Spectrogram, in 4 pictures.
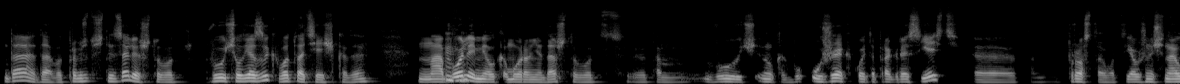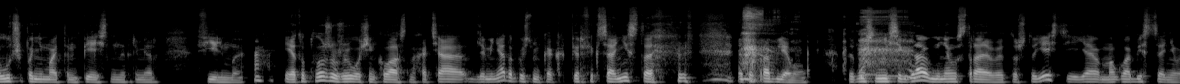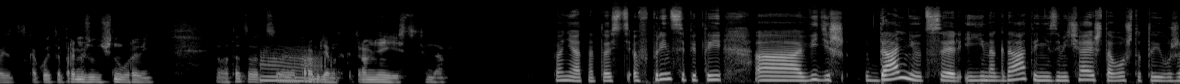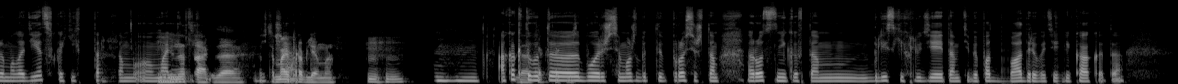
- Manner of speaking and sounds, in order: chuckle; laugh; tapping; tsk; grunt
- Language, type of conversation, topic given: Russian, podcast, Как менялись твои амбиции с годами?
